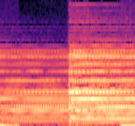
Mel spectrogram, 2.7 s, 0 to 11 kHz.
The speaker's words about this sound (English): The clock has just struck 13. It often strikes the wrong hour, but they've always been real hours.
